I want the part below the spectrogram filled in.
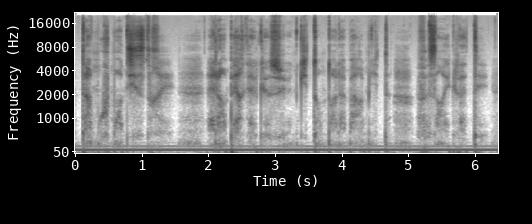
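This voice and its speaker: Someone whispers, soft-spoken, at a very slow pace. Noticeable background noise sits underneath. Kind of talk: whispered ASMR poetry reading for sleep. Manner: whispered, soft.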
